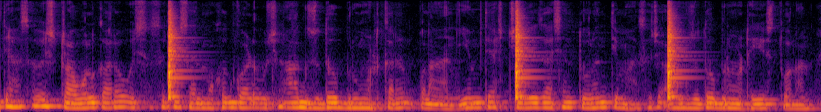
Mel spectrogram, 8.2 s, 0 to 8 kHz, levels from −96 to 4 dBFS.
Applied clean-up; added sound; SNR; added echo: none; Snare drum; -2 dB; none.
